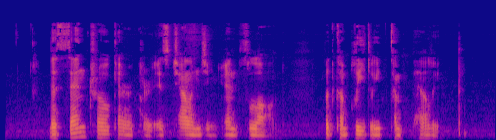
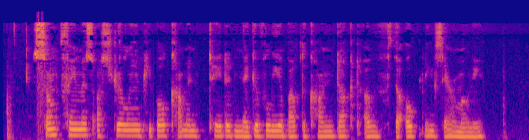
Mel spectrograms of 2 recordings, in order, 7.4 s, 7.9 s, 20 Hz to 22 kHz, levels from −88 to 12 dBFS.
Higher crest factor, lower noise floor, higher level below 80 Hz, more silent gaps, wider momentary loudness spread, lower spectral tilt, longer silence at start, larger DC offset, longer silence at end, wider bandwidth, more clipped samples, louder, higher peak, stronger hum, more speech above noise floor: about the same, 22 dB vs 20 dB; first, -61 dBFS vs -52 dBFS; second, -66 dBFS vs -54 dBFS; neither; about the same, 9 LU vs 11 LU; about the same, -4 dB/octave vs -4 dB/octave; first, 0.5 s vs 0.1 s; neither; second, 0.55 s vs 0.7 s; second, 11.5 kHz vs 16 kHz; neither; second, -29 LUFS vs -18 LUFS; second, -8 dBFS vs 0 dBFS; neither; about the same, 32 dB vs 33 dB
